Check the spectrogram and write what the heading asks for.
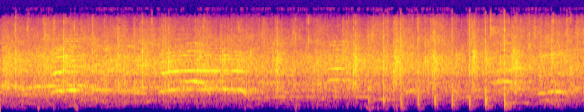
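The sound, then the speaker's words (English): A church audience claps and shouts to God together, a dense wash of hand claps with excited voices and cheers rising over it, sustained and fairly loud throughout. “Somebody clap your hands and give God a good shout right now.”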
